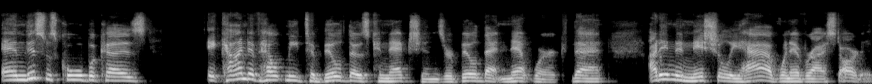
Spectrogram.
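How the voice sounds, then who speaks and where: A man with a Louisiana accent speaks at a fairly high pitch and a moderate pace, with lively intonation. His loudness stays very even over a quiet background. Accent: Southern US (Louisiana). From Shreveport, Louisiana. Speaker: SEO and YouTube expert, team member. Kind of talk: casual interview chat.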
